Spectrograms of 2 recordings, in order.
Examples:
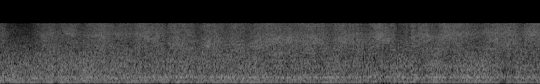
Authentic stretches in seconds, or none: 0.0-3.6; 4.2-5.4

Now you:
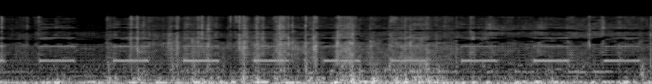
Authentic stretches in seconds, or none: none

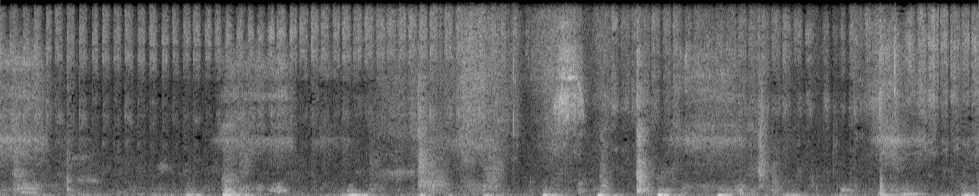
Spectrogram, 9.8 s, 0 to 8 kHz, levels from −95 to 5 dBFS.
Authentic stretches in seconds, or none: 0.0-9.8

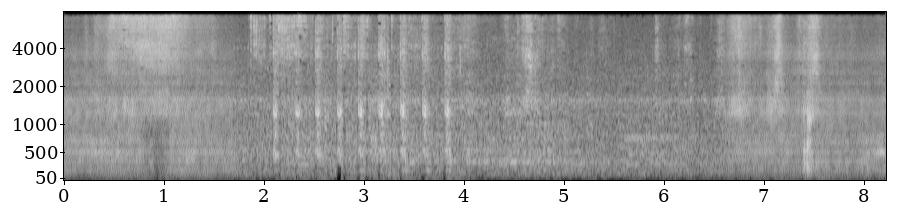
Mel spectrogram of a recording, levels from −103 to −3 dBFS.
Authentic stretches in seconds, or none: 1.7-6.6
